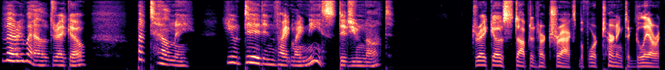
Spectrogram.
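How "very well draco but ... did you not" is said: higher, sly scheming queen. Acted. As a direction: tease her with a sly question. Crudalis voice.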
